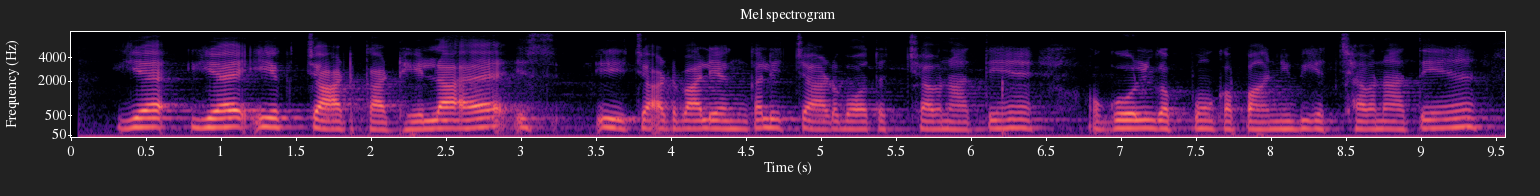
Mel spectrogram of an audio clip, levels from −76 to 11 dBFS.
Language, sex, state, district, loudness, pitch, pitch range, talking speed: Hindi, male, Uttar Pradesh, Jalaun, -18 LUFS, 185 Hz, 175-205 Hz, 150 wpm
